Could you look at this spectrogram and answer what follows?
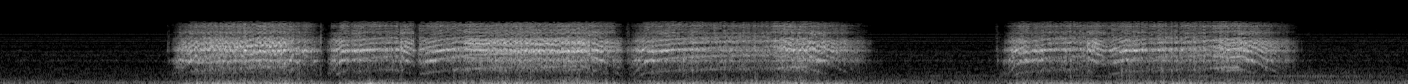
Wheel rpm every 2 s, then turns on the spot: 10, 130, 170, 140, 50, 140, 40.
12-14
